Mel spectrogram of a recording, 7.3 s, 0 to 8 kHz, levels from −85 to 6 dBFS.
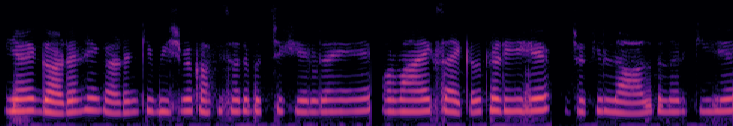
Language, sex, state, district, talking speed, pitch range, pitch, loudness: Hindi, female, Bihar, East Champaran, 210 wpm, 235-250 Hz, 245 Hz, -36 LUFS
